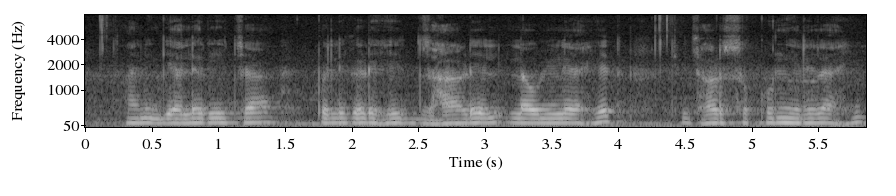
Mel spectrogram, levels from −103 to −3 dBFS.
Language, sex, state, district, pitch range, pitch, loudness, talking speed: Marathi, male, Maharashtra, Pune, 115-125 Hz, 120 Hz, -37 LUFS, 125 wpm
